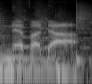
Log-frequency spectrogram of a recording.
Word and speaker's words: Nevada: so next time you're feeling lucky remember it's Nevada no need to Guild the Lily next we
